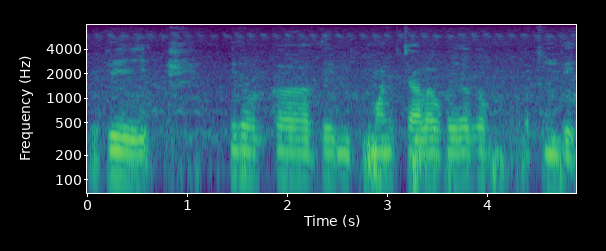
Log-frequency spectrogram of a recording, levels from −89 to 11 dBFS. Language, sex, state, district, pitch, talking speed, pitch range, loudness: Telugu, male, Andhra Pradesh, Anantapur, 105 Hz, 60 wpm, 105-110 Hz, -19 LUFS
